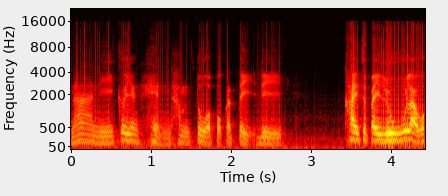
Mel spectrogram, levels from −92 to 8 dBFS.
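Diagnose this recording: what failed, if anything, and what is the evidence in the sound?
A steady buzz at about 43.1 Hz runs under the speech for the whole clip, and the delivery is dragged out, playing at about 0.861 of normal speed while the timbre stays where it should be. This is a block size mismatch (padded) at the driver or buffer stage. Each block written is shorter than the block read, which fits a 1024-sample read, and the shortfall is filled with silence. That inserts a gap in every block, producing the block-rate buzz and the slowdown.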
